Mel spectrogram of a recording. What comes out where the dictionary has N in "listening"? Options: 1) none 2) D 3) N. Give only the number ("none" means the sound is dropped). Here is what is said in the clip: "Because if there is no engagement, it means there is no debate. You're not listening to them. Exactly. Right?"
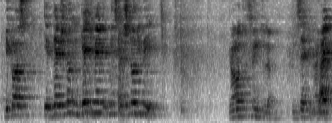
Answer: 1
